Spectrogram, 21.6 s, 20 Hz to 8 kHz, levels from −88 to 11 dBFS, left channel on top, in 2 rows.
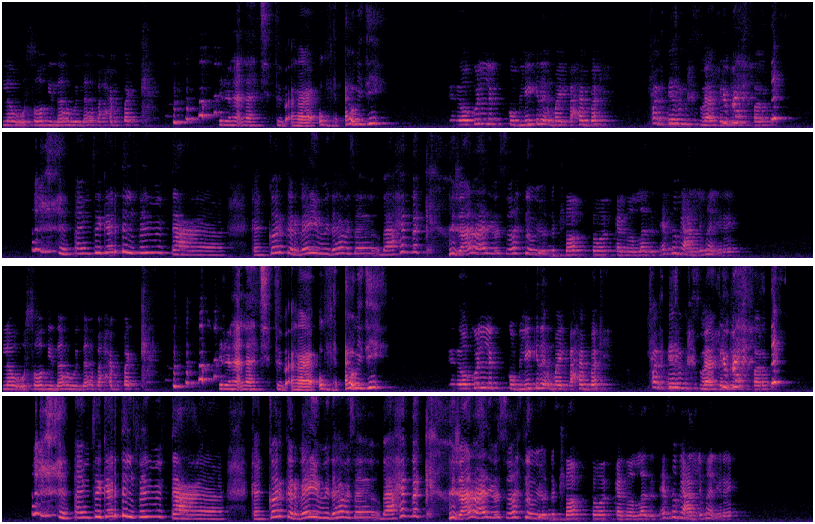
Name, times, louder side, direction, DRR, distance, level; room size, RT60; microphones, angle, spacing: voice 1, 0.0-2.9 6.0-8.1 8.7-10.2 18.0-20.5, right 2 dB, 80° right, 1.0 m, -34 dB
voice 2, 2.9-5.1 8.9-9.0 9.3-10.4 11.2-18.1, right 6 dB, 45° right, 0.3 m, -30 dB
9.8 x 7.0 x 2.8 m
head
